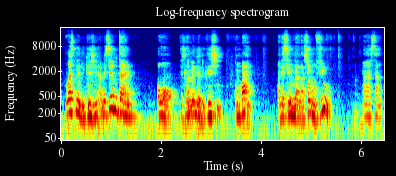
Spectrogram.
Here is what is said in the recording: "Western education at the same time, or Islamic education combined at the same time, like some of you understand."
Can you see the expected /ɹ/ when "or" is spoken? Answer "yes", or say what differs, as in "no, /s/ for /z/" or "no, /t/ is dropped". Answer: no, /w/ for /ɹ/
